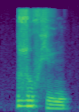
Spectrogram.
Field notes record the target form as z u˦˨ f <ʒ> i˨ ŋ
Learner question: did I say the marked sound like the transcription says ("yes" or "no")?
no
